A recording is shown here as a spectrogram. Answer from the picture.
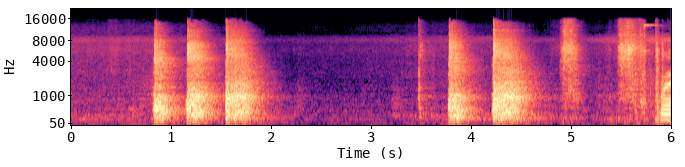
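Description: Ball-pein hammer striking a center punch on small steel plates, marking hole centres for drilling: sharp metallic taps, each ringing briefly. There are three loud ones in the first two seconds, then about five more, some lighter, a little later.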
